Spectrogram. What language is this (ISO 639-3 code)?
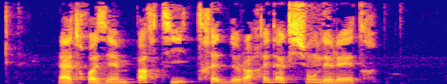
fra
